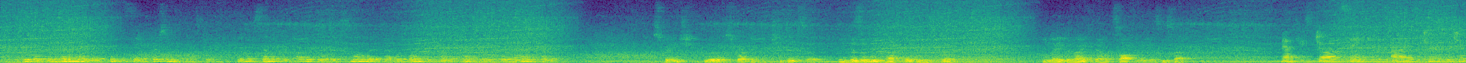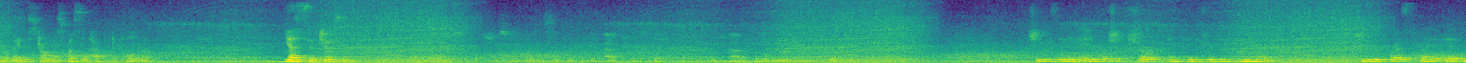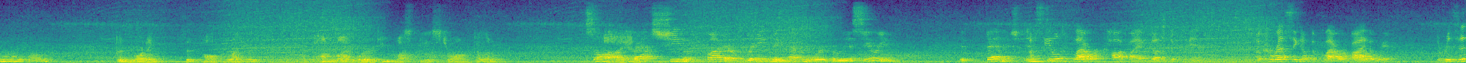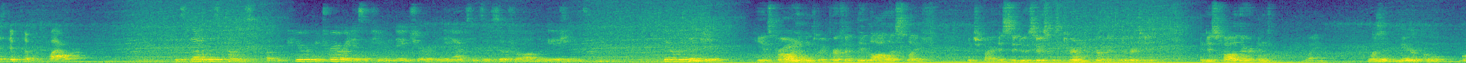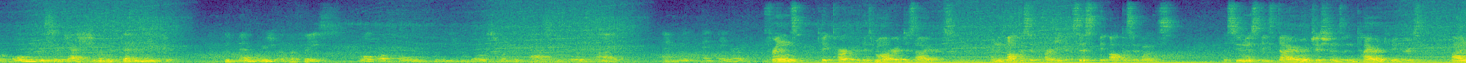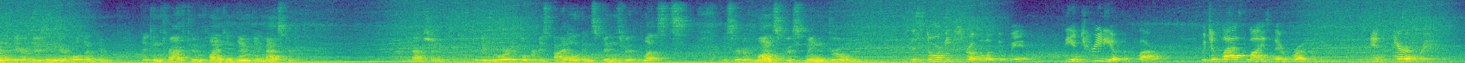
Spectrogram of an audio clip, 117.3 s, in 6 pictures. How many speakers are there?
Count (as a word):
ten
